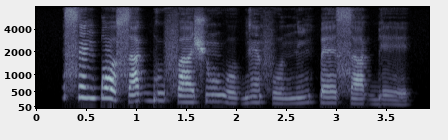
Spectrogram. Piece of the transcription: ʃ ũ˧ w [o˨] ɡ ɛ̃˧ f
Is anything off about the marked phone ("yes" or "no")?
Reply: no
